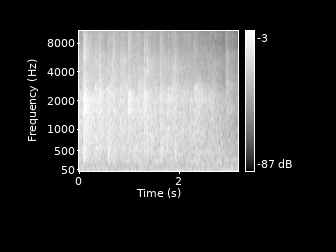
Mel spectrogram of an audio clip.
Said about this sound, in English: And I also would like to let you know that today my wife and I are married 34 years. Wonderful. That's wonderful. Round of applause. Yes, indeed.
